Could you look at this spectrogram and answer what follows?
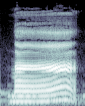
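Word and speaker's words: ม้า: with a rising turnone second one horse we say ma ma with a high turn next one dog we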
